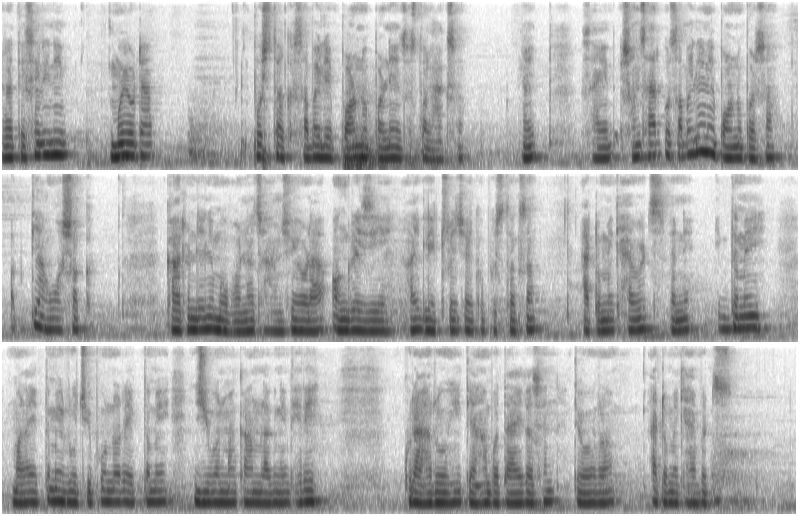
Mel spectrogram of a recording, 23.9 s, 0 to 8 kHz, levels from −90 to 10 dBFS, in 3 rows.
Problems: constant background noise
